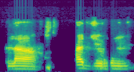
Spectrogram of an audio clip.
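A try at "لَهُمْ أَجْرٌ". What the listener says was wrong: হুম, লা টান দেবেন না, দেখেন লা জবর, লাম জবর লা, লা লামের উপরে জবর এসছে, জবরটি হলো হারাকাত, ঠিক আছে? হারাকাতে পড়াকে কেমন ভাবে পড়তে হয়? তাড়াতাড়ি পড়তে হয়, তাহলে তাড়াতাড়ি পড়েন। লাহুম আজরুন।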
